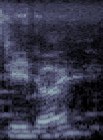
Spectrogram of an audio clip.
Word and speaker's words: Hridoy: Hi, my name is Hridoy.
